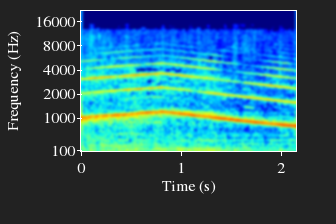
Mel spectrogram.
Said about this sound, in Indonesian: Ambulans melaju kencang di jalan-jalan dan Palang Merah Lebanon meminta dokter dan perawat untuk datang ke rumah sakit dan warga sipil untuk menyumbangkan darah.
